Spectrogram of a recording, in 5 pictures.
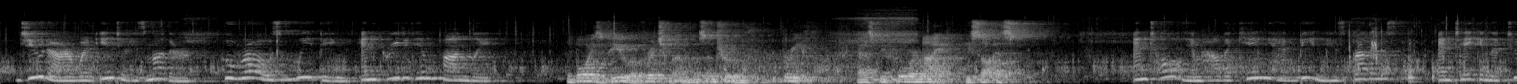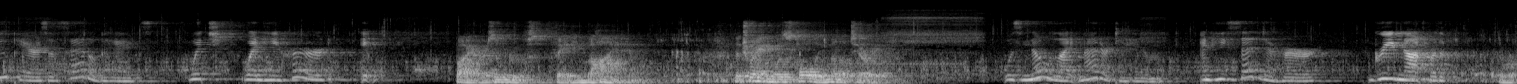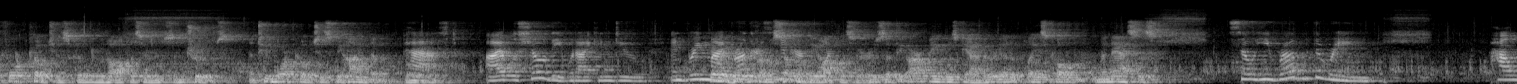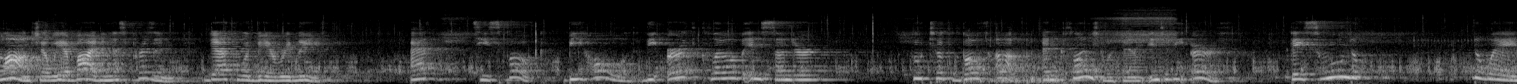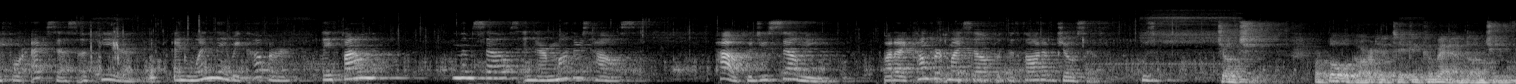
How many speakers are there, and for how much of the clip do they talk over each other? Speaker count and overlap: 2, about 3%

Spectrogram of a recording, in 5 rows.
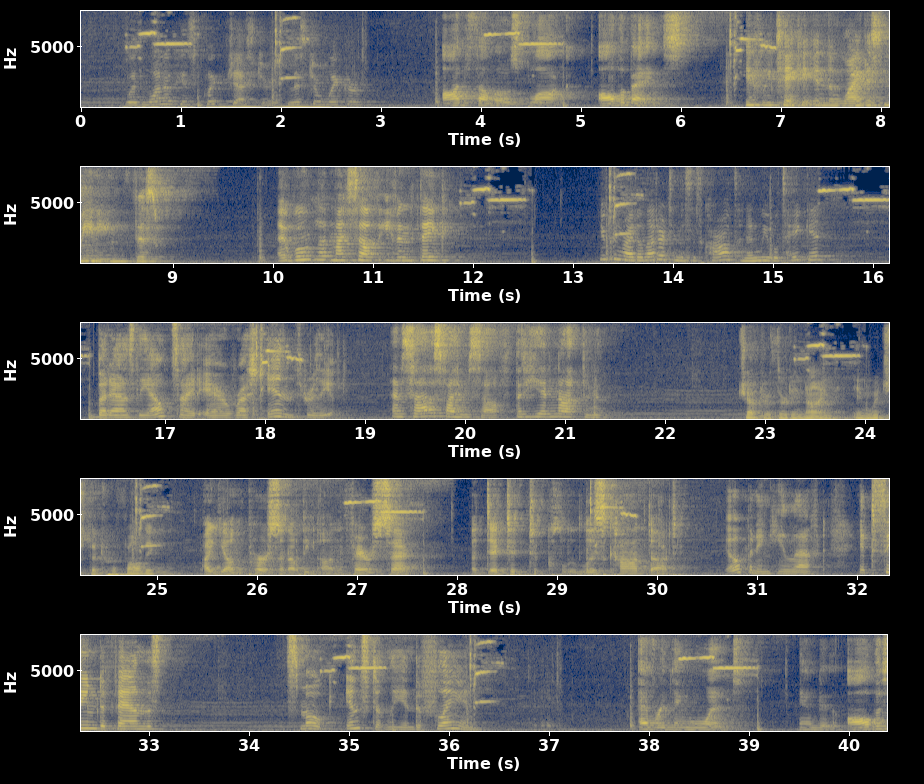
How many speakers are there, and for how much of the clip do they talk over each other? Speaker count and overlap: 9, no overlap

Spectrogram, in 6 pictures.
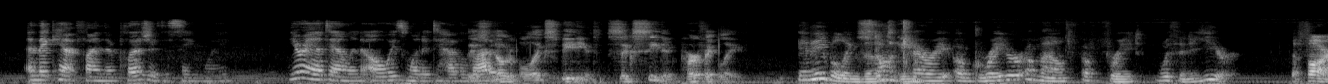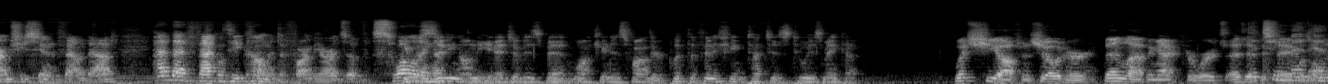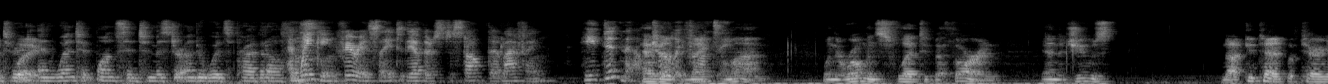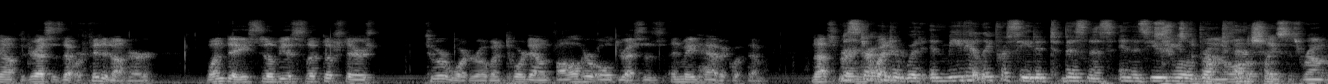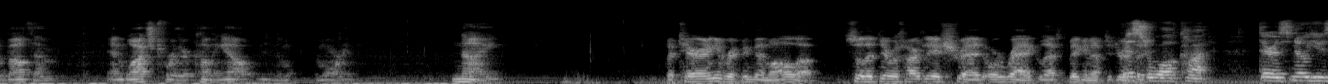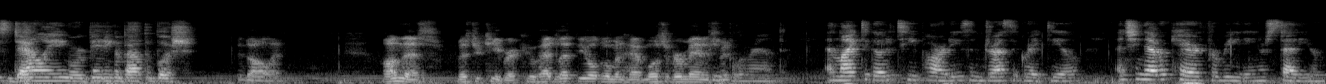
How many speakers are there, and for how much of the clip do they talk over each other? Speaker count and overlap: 9, about 10%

